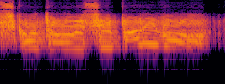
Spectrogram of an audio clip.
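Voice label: tank damaged, Czech, mood low; War Thunder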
